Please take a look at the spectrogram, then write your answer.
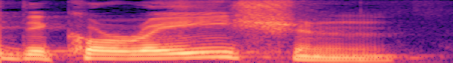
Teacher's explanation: là vous avez un accent tonique sur l'avant-dernière syllabe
